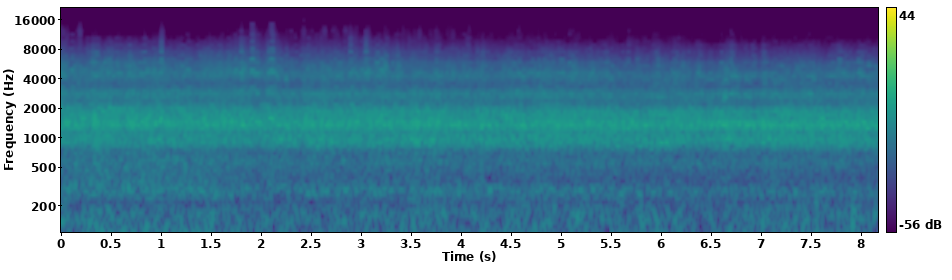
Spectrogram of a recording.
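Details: Huge flock of greater white-fronted geese departing their night roost before sunrise at Lake Miyajimanuma, Bibai, Hokkaido, during spring migration stopover; steady, massed honking chorus continuing unbroken, individual calls blurred into a dense roar.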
